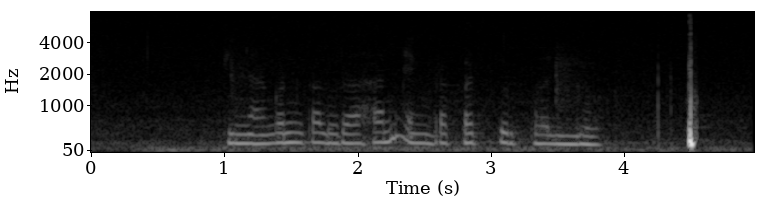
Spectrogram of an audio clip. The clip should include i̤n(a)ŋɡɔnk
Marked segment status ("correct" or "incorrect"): correct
